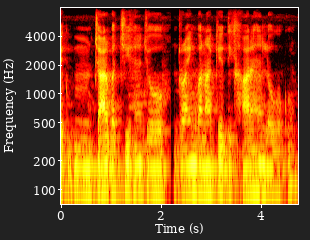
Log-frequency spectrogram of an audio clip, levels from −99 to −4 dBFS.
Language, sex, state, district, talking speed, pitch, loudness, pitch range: Hindi, male, Bihar, Saran, 190 wpm, 85 Hz, -27 LUFS, 85-90 Hz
